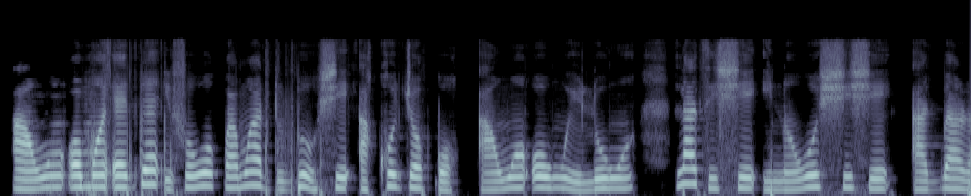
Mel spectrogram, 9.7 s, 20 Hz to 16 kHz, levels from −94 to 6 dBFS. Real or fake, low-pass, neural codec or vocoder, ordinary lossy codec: real; 7.2 kHz; none; none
